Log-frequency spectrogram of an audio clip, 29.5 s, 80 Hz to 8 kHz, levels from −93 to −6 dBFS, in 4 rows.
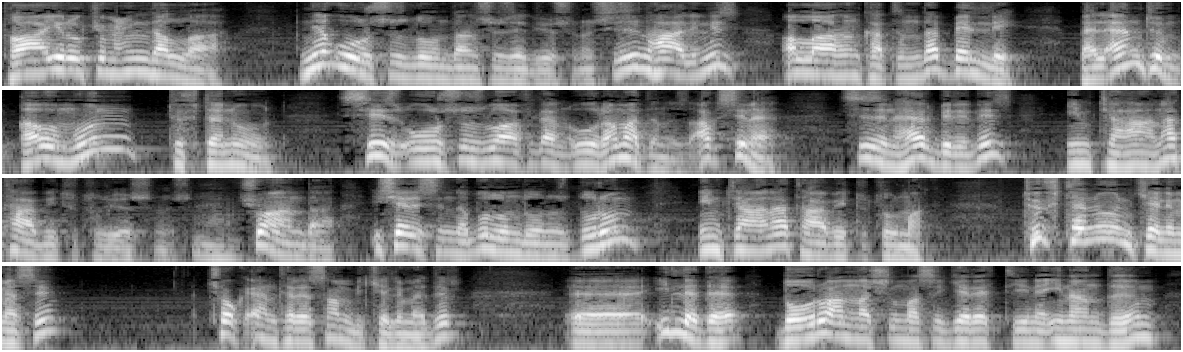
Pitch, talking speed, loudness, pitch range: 140 Hz, 95 wpm, -21 LUFS, 115-180 Hz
